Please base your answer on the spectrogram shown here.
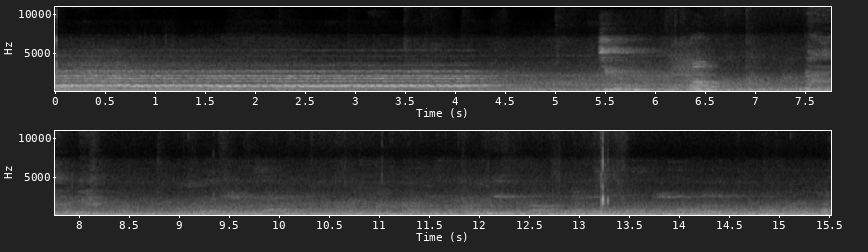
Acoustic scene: subway station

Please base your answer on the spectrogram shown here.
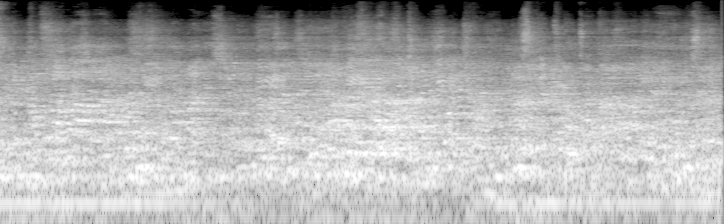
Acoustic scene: crowded indoor space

